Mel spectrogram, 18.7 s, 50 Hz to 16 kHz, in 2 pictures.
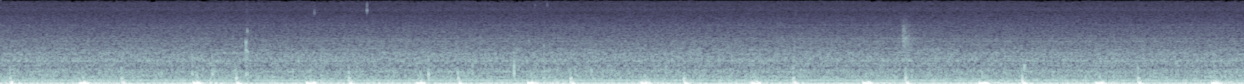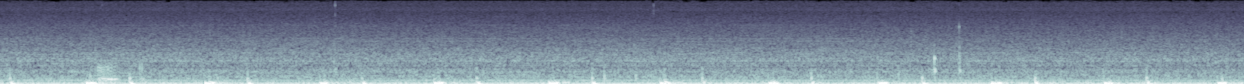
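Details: Long heartbeat recording: normal heart sounds, a regular, low thumping heartbeat at about 70 beats a minute with a steady rhythm over a soft hum.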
